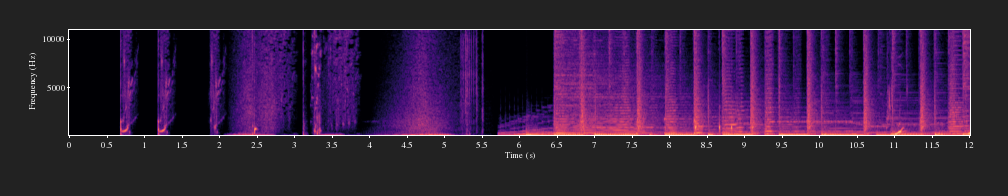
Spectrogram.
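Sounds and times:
cartoon plop sound effects: 0.7s - 2.0s, 8.7s - 9.0s, 10.9s - 11.2s.

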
